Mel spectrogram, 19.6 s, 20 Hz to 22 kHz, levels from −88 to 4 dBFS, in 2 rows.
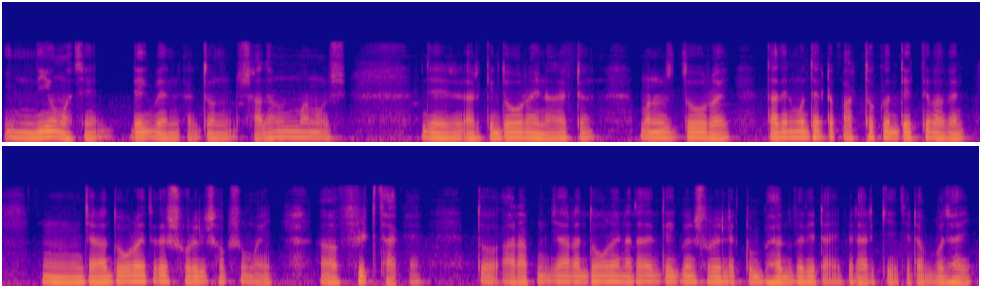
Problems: constant background noise, background conversations at intervals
